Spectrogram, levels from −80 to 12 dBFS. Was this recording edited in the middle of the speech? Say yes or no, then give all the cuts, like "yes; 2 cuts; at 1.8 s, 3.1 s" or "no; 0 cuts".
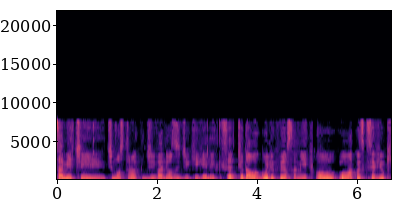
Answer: yes; 1 cut; at 5.1 s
